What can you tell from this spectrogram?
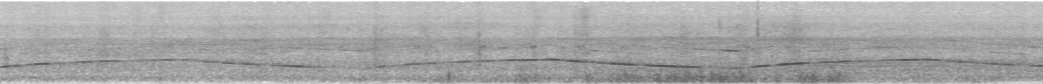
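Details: An emergency-vehicle siren wails, rising and falling slowly about every three to four seconds over steady traffic rumble, with no animal voice heard.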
